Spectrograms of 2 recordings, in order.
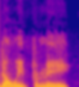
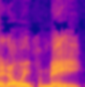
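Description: First: Don't weep for me said lower and gravely; grave lower reading of Don't weep for me; solemn low voice. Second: Said in the usual way. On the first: Shown as a demonstration. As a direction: lower and solemn, the weight of the words. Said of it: "He said". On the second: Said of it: "That's what I'm saying".

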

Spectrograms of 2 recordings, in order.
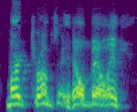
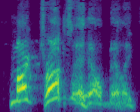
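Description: First: Said in the usual way. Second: Much higher, gleeful rising hillbilly claim; playful exclamation. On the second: Acted. Preacher teasing his congregation about Mark Trump, high gleeful exclaim. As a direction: toss it up high like a joke to the crowd. Repeats line, pitched up playfully.

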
